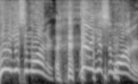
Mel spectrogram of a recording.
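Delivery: put-on shrill, very high, loud swooping scream. Retelling a fight where his mouth went dry, retelling a scream. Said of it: "And I was screaming".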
